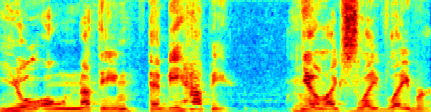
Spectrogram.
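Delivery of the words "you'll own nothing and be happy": ordinary talk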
